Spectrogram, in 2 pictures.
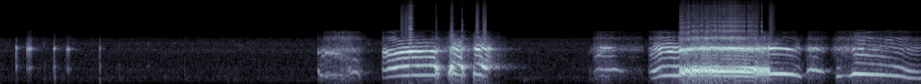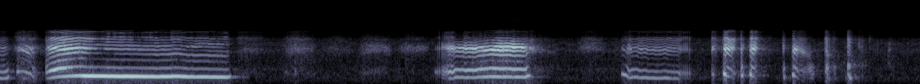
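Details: An infant whimpers and cries in short bursts, broken by brief catches from hiccups; infant cry with hiccups.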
